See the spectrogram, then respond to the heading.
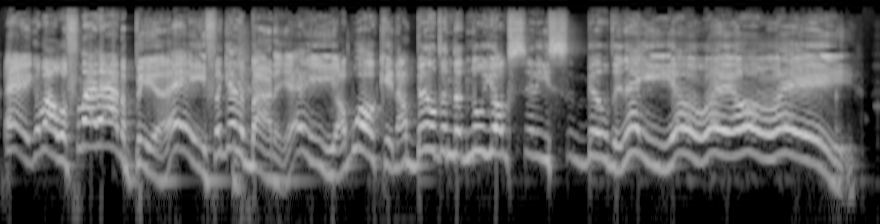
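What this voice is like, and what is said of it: Italian-American New York accent. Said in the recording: “the more Italian-American New York accent sort of thing”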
